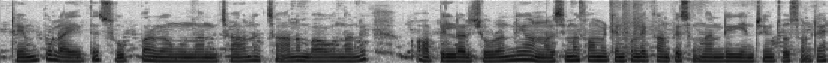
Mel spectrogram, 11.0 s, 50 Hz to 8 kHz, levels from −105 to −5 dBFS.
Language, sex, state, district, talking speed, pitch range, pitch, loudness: Telugu, male, Andhra Pradesh, Guntur, 105 wpm, 120-140 Hz, 125 Hz, -17 LUFS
